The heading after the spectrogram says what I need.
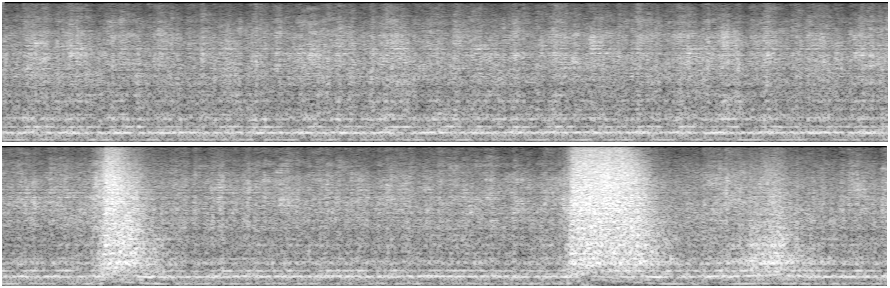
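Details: Motorcycle with fairings off after routine maintenance: steady, even idle with two quick, crisp throttle blips rising and falling cleanly, snappier than before; normal idle and revving.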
